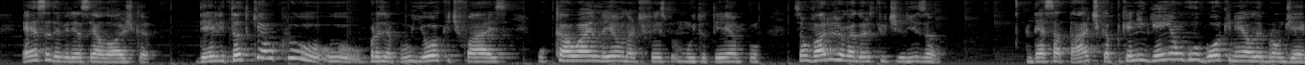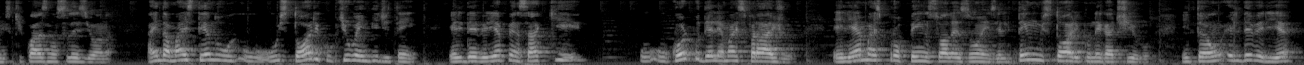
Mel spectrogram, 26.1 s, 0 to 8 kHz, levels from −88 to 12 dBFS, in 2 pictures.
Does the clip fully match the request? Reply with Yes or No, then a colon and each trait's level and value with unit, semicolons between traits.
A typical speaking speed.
No: fast, 190 wpm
